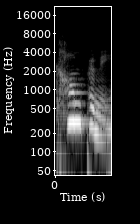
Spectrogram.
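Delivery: first syllable stressed in company. Showing learners how to pronounce the word: stress on COM in company. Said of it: "That stress is on the first syllable".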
